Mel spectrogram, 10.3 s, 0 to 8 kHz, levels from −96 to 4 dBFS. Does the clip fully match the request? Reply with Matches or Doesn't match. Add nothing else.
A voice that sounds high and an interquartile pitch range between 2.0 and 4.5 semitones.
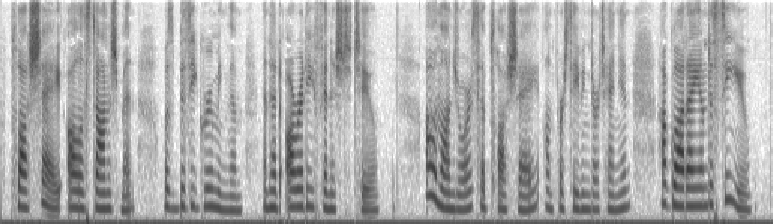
Matches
